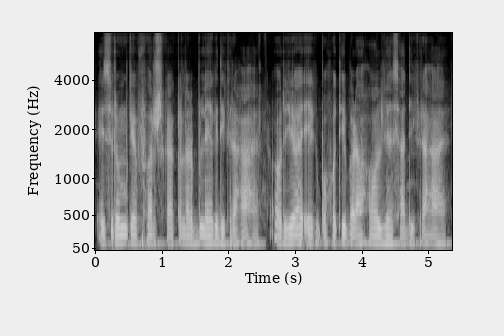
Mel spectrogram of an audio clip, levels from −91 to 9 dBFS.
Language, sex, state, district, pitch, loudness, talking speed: Hindi, male, Jharkhand, Garhwa, 110 Hz, -17 LUFS, 235 wpm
